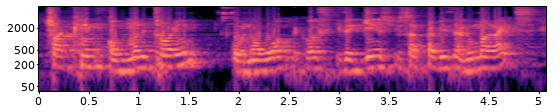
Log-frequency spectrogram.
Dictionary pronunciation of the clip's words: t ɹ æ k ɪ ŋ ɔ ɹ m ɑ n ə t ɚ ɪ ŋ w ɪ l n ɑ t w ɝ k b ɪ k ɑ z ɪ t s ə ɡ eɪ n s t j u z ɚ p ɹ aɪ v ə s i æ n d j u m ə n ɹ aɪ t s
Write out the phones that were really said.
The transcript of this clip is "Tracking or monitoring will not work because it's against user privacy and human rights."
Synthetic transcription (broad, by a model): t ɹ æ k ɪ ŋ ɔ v m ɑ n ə t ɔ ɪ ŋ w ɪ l n ɑ t w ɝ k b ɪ k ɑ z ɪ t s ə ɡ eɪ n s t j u s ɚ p aɪ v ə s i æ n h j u m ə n ɹ aɪ t s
